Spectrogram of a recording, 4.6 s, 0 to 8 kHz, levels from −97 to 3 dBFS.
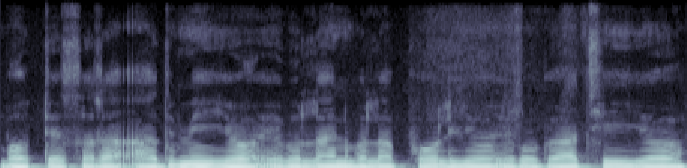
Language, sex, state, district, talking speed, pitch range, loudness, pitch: Maithili, male, Bihar, Supaul, 155 wpm, 125-130 Hz, -15 LUFS, 125 Hz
